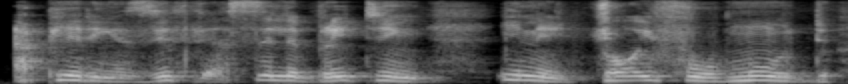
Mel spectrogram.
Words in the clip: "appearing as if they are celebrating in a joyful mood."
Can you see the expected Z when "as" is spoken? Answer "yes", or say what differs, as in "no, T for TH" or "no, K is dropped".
yes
